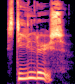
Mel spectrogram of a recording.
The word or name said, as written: stilløs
